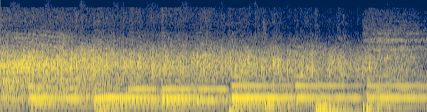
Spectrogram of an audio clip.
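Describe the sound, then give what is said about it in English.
A crowd claps and shouts praise to the Lord in a steady, dense wash of noise, while sustained organ or keyboard chords shift underneath throughout. “Come on, somebody, give the Lord a shout and a clap in this place.”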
